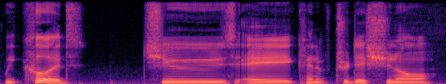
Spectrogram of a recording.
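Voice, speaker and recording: A man's voice: medium pitch, level tone, slow pace, clear, resonant tone. A man chatting casually on a live stream while building a tabletop game character, thinking aloud over names and details and answering viewers. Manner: chats back to viewers' comments.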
